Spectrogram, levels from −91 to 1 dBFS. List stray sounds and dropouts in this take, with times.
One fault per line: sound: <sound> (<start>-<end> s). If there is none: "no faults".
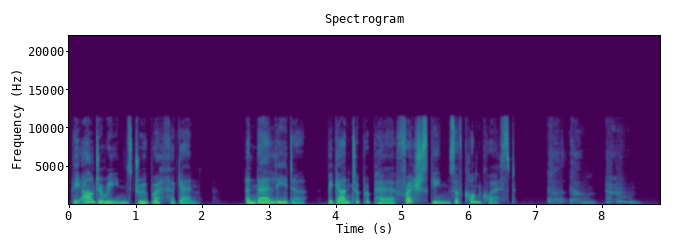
sound: throat clearing (7.2-8.6 s)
